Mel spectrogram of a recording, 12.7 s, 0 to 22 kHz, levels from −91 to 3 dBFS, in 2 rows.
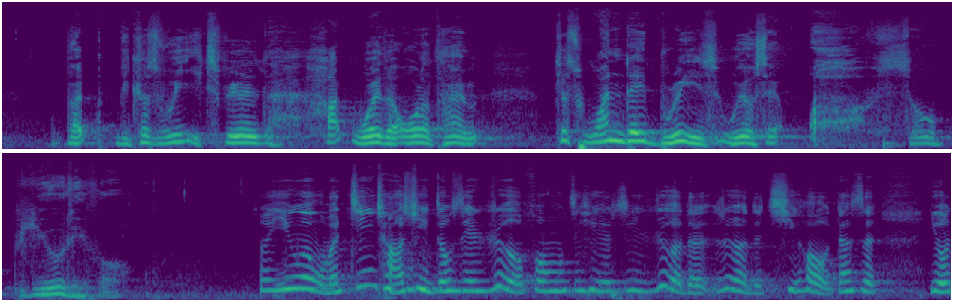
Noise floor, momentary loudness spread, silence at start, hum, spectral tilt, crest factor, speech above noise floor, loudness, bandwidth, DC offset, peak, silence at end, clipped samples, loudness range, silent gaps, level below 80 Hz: -67 dBFS; 15 LU; 0.35 s; none; -6 dB/octave; 20 dB; 32 dB; -35 LUFS; 16.5 kHz; under 0.1%; -16 dBFS; 0 s; under 0.1%; 9 LU; none; -54 dBFS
